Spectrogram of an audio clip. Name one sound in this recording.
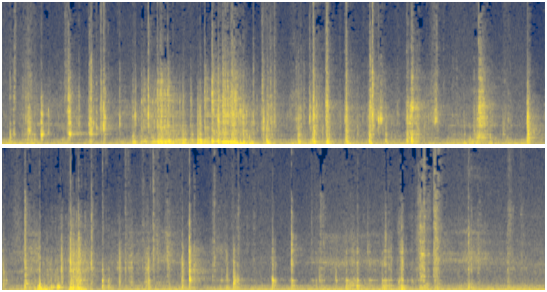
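A metal lid clanks and clicks as it is set on a pot and turned.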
